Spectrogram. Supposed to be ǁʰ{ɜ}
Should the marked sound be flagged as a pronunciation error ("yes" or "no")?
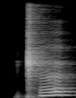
no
